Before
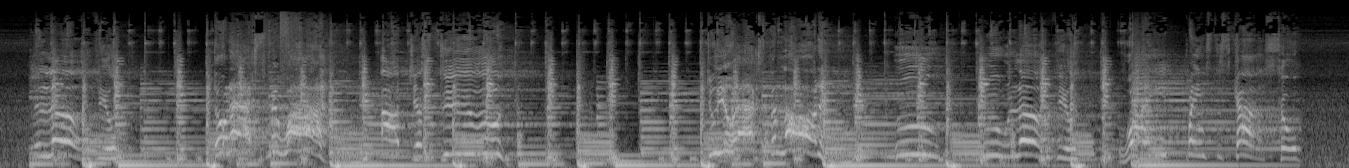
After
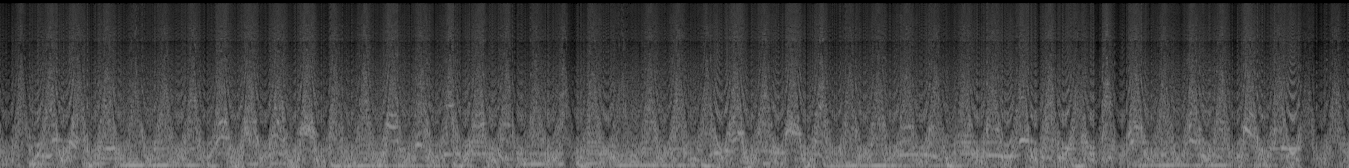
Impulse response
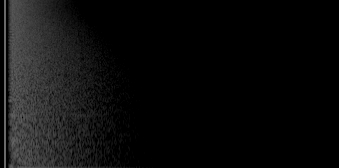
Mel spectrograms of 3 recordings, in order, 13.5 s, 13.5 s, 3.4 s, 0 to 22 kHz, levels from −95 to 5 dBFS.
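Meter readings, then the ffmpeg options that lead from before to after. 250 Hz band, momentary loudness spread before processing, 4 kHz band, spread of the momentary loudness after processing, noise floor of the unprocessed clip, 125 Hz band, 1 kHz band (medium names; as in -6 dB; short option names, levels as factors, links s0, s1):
-9.0 dB, 7 LU, -12.0 dB, 2 LU, -50 dBFS, -12.0 dB, -16.0 dB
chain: -filter_complex "[0:a]equalizer=f=4400:t=o:w=0.88:g=-6,areverse,acompressor=threshold=0.0251:ratio=20,areverse,alimiter=level_in=2.51:limit=0.0631:level=0:latency=1:release=442,volume=0.398,asplit=2[s0][s1];[s1]aeval=exprs='(mod(211*val(0)+1,2)-1)/211':c=same,volume=0.501[s2];[s0][s2]amix=inputs=2:normalize=0,acrusher=samples=30:mix=1:aa=0.000001:lfo=1:lforange=48:lforate=3.5,asoftclip=type=tanh:threshold=0.0106,aeval=exprs='0.0106*(cos(1*acos(clip(val(0)/0.0106,-1,1)))-cos(1*PI/2))+0.000075*(cos(3*acos(clip(val(0)/0.0106,-1,1)))-cos(3*PI/2))+0.000376*(cos(4*acos(clip(val(0)/0.0106,-1,1)))-cos(4*PI/2))+0.00531*(cos(7*acos(clip(val(0)/0.0106,-1,1)))-cos(7*PI/2))':c=same,volume=2" -ar 48000 -c:a libopus -b:a 32k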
